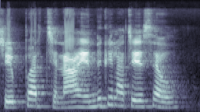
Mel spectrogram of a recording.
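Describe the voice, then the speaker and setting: A strong-willed young woman from an audio novel who will not let her friend go. She coaxes her and then turns sharp and sarcastic, voiced by the woman narrating. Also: mid-range voice, fairly even intonation, brisk, lightly acted. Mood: sarcastic, scolding. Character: firm, caring young woman, cousin and friend.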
